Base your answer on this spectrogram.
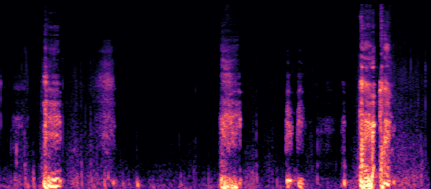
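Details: Several harsh, loud, low-pitched barking cough bursts with quiet gaps, some in quick pairs, in a person reporting their chest really hurting.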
